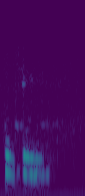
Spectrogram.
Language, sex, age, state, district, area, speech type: Urdu, female, 18-30, Uttar Pradesh, Aligarh, urban, conversation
